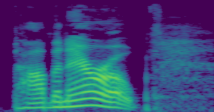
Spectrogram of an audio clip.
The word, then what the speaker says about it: habanero: Michael Soulis of Portland, Oregon, wrote to say that we mispronounced habanero. It's actually just habanero. Unlike jalapeno, there is no squiggly line over the N.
